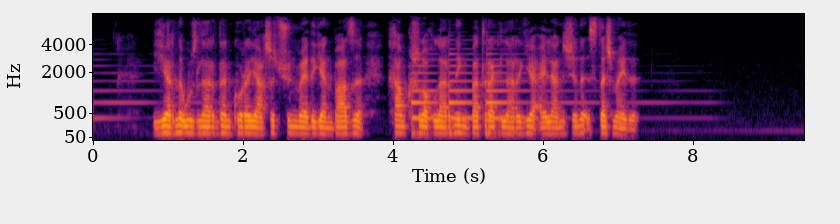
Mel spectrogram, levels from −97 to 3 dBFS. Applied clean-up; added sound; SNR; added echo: none; Piano; 11 dB; none.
